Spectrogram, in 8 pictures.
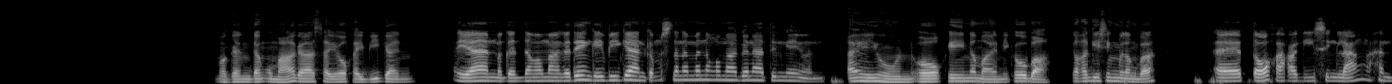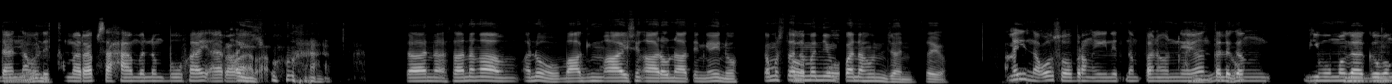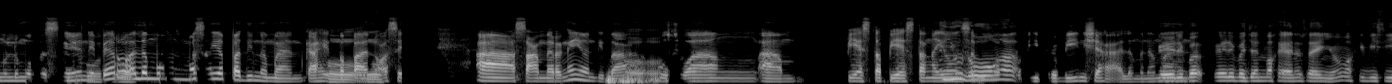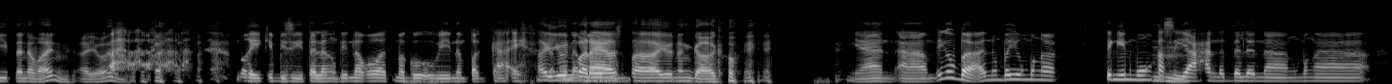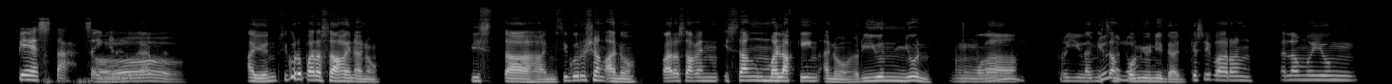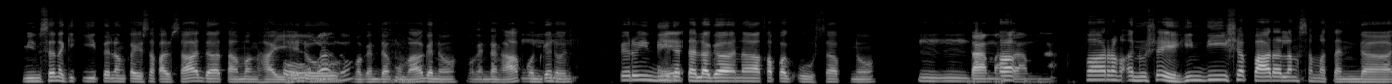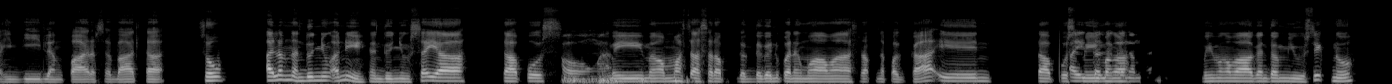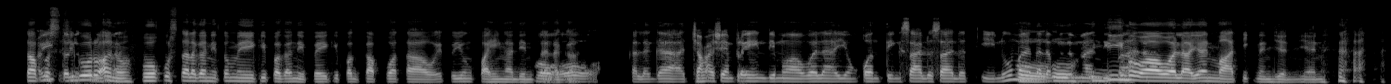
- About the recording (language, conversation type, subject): Filipino, unstructured, Ano ang kasiyahang hatid ng pagdiriwang ng pista sa inyong lugar?
- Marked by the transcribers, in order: static; laughing while speaking: "Ayun"; chuckle; tapping; distorted speech; other background noise; wind; laugh; laughing while speaking: "gagawin"; tongue click; drawn out: "Oh"; chuckle; chuckle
